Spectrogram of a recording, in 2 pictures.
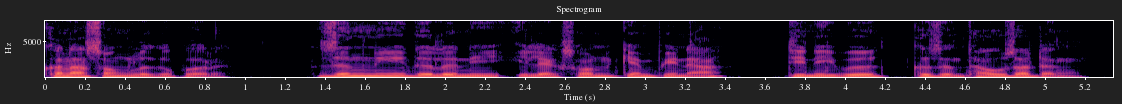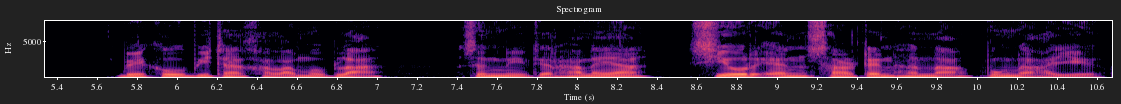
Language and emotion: Bodo, neutral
